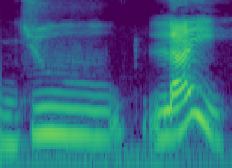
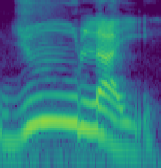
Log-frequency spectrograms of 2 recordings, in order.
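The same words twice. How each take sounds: First: "July" drawn out slowly as ju, lai; syllable by syllable. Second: Said in the usual way. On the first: Shown as a demonstration. Teacher joining the syllables of "July" for pupils, slowly syllable by syllable. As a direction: hold "জু", pause, then "লাই". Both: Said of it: "এটাকে আমরা syllable ভাগ করে পড়ব".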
